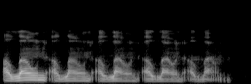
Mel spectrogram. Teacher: it's an unstressed syllable followed by a stress syllable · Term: iambic pentameter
